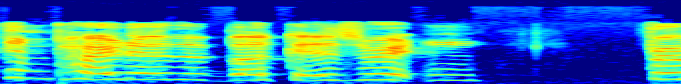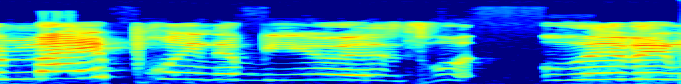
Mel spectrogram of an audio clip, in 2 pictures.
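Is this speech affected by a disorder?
Yes: spastic quadriplegic cerebral palsy; power wheelchair.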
